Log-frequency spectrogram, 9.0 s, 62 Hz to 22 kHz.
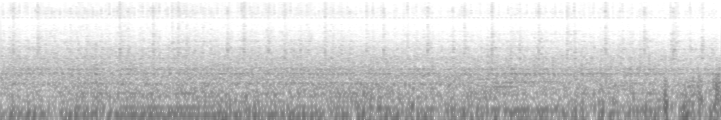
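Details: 1930 Ford Model A barn find, first run in 40+ years after a head gasket replacement, a new wiring harness and an oil pan cleaned of sludge: a low, steady four-cylinder rumble without knocks or misses; running normally.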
